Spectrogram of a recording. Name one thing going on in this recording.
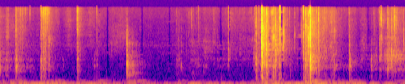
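A foil pack crinkles and tears open.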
